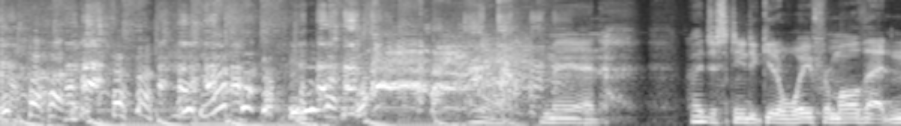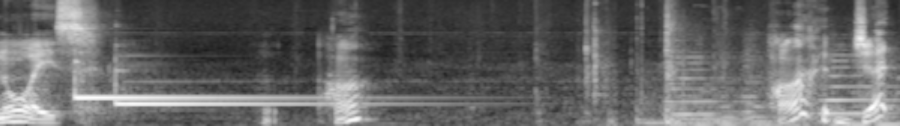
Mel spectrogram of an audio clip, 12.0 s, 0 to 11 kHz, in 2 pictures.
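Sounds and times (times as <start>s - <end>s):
background music: 0.0s - 3.7s, 10.2s - 12.0s.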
